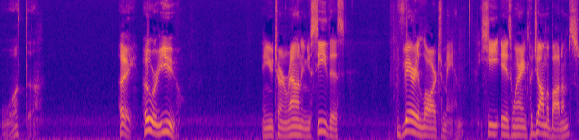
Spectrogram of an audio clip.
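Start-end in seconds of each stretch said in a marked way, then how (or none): 0.0-3.6 very gruff, rough, gravel-edged voice. Game narrator voicing a very large man who catches the player, very gruff voice. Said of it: "you hear a very gruff voice".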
